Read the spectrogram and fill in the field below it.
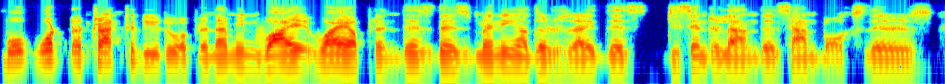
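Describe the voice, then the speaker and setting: A man's voice: medium pitch, moderate pace, no room sound, dull audio. A man hosting an interview show, leading the guest with friendly questions and some fillers. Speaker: podcast host.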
